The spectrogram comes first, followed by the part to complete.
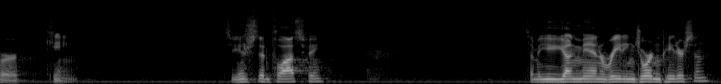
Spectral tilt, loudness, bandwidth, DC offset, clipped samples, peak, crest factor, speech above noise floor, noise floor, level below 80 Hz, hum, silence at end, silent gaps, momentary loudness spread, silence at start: -6 dB/octave; -33 LUFS; 14 kHz; under 0.1%; under 0.1%; -12 dBFS; 24 dB; 33 dB; -65 dBFS; -80 dBFS; none; 0.1 s; none; 15 LU; 0 s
